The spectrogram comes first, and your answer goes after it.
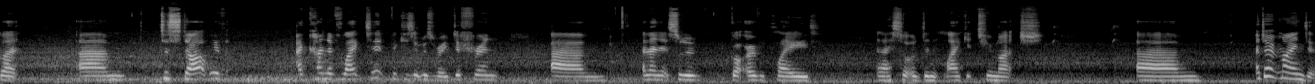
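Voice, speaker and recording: A woman with an East Midlands accent talks at a moderate pace and medium pitch, with ordinary pitch variation. She leaves long, frequent pauses over noticeable background noise. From England, Lincolnshire (Boston). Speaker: women's football player. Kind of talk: interview. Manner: hesitant, lots of fillers.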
